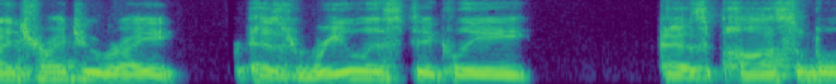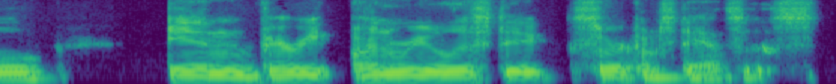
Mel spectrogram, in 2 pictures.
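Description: A man's voice: mid-range voice, dry recording, low-quality recording. A man, an author being interviewed, talking casually with lots of fillers and the odd chuckle. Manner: rambling, chuckling, many fillers. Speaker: author, guest.

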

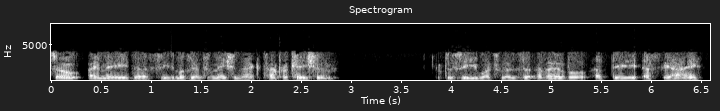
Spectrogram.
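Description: Older man from Wales, emeritus professor type, husky voice, dry tinny call line, rambling answers. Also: medium pitch, fairly even intonation, brisk, dry recording. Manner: rambling, with restarts. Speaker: guest author. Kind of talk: interview over a call. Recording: muffled phone-like line, dry.

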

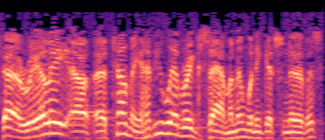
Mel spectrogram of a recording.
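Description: Male actor as cultured gentleman criminal-doctor, unflappable, pompous, very animated delivery; dull vintage broadcast with faint noise. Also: fairly high pitch, quick pace, lightly acted. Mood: bluffing, inquisitive. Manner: precise educated diction, hesitant, politely pompous. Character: urbane scholarly doctor turned amateur burglar, curious and unflappable. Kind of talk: 1940s radio drama acting. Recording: muffled old radio broadcast, faint noise.

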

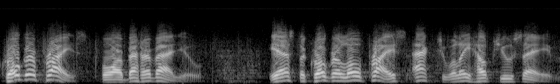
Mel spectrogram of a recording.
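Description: A man's voice: fairly high pitch, sing-song, measured pace, fairly bright tone, rough recording. A man announcing in polished, emphatic 1940s radio style, with scripted narration and a salesman's delivery.

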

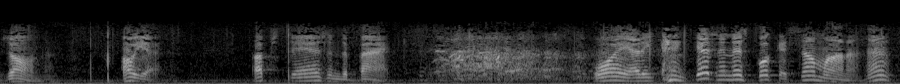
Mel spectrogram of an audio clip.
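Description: A muffled, noisy 1940s radio recording of a gullible New York barkeep. His voice sits fairly high and moves freely up and down. He talks in rough street grammar with pompous airs. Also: big pitch swings, slow, long pauses. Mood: earnest, proud. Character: gullible, self-important working-class New York barkeep Archie. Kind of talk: 1940s radio comedy acting.

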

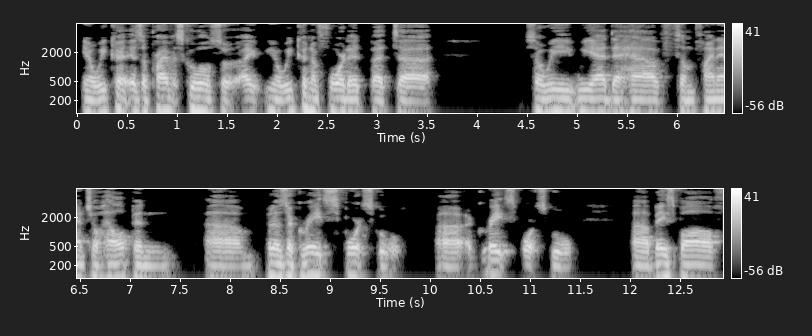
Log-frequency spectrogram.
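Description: A man in his forties from Southern California, answering questions as a guest in a casual podcast interview, rambling and halting with frequent restarts. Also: fairly low pitch, a little mellow, poor audio. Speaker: guest, former baseball pitcher.

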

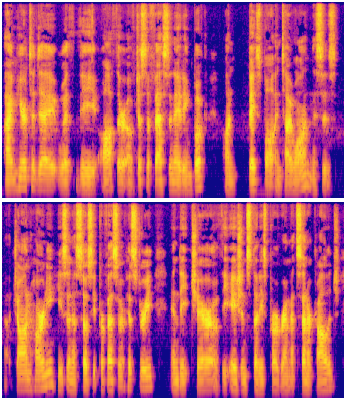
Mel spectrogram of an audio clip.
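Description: A man's voice: sits low, normal speed, gravelly, fairly bright tone. A man hosting an academic book podcast from home, talking hesitantly with many fillers. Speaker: podcast host.

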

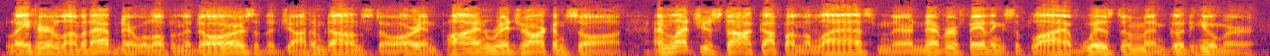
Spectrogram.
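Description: A man's voice: on the low side, lively intonation, moderate pace, hardly any pauses, a bit bright, poor audio. A man with an American accent delivering formal, polished, scripted 1940s radio announcements.

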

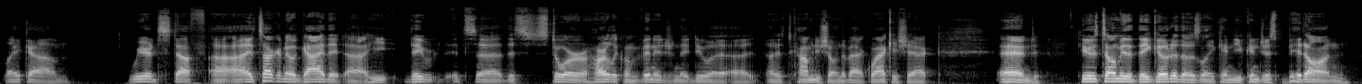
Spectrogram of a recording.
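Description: A man's voice: on the low side, moderate pace, a bit bright. A man hosting a podcast in casual comedic chat, with a rambling, joking way of talking. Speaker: podcast host.

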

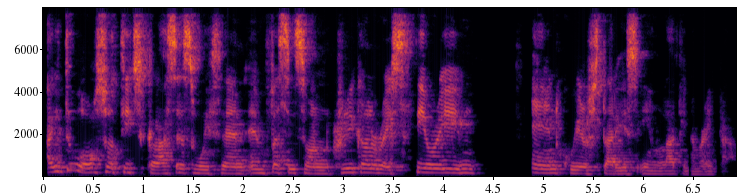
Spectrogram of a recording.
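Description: A woman from Spain, a professor giving measured, thoughtful interview answers and pausing to find her words. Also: fairly low pitch, a little mellow. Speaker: guest author, professor. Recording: roomy echo.

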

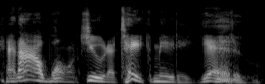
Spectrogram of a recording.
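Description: A man's voice: mid-range voice, very animated, a little slow, creaky, sharp tone, breathy edge, dry recording, heavily acted. A man voicing a cheerful, blunt, hulking male troll king.

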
